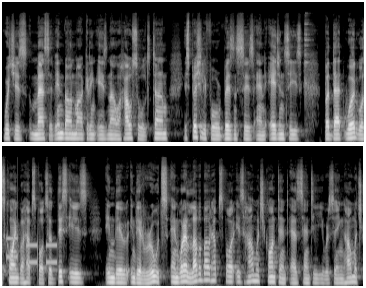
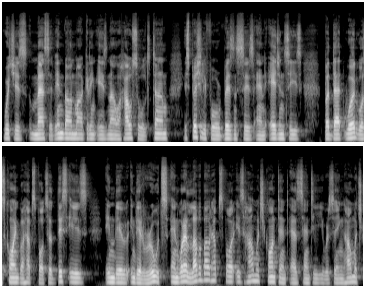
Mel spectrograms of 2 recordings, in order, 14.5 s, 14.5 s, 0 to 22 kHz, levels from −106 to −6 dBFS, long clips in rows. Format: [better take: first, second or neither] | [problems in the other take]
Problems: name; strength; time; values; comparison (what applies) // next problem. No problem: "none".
second | clattering dishes; faint; at 6 s; peak 15 dB below the speech // phone ringing; noticeable; from 7.5 to 8.5 s; peak 10 dB below the speech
